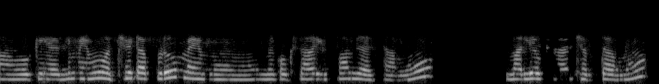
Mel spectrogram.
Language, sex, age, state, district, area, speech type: Telugu, female, 18-30, Andhra Pradesh, Bapatla, urban, conversation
